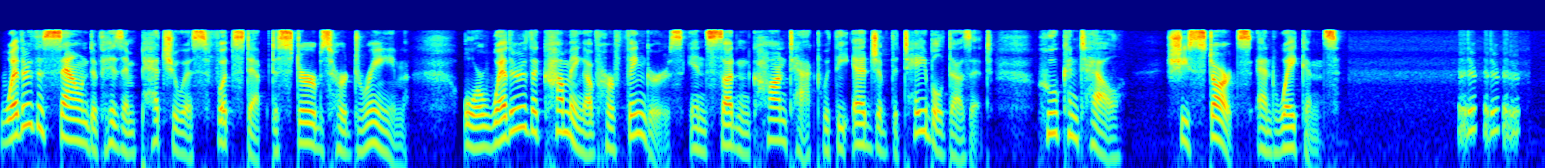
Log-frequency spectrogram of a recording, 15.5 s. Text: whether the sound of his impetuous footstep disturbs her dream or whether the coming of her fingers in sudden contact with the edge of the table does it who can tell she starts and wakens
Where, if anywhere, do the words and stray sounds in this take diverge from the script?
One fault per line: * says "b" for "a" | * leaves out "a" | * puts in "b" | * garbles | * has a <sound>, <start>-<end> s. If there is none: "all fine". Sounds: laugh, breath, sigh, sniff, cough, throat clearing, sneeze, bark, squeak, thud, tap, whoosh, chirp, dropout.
* has a laugh, 14.6-15.2 s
